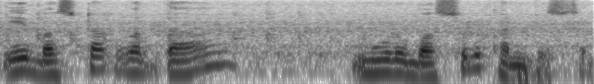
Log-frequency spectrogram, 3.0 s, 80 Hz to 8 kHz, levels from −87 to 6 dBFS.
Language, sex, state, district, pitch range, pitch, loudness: Telugu, male, Andhra Pradesh, Manyam, 130-180 Hz, 150 Hz, -17 LUFS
